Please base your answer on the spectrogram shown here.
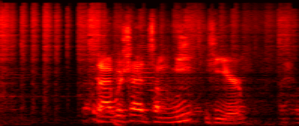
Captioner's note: laughing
